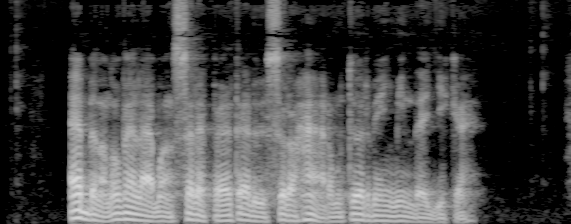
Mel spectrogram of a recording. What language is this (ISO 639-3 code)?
hun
